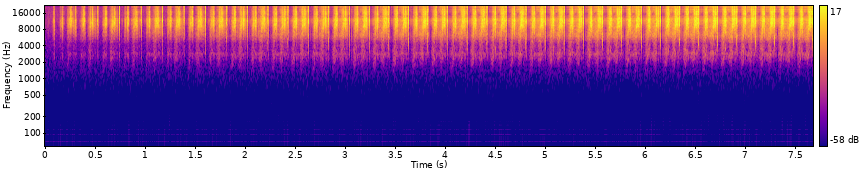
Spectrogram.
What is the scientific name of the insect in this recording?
Chorthippus apricarius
